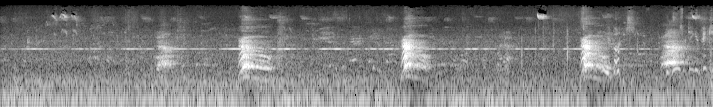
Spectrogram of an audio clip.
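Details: A maned wolf (Chrysocyon brachyurus) at the National Zoological Park, Washington, D.C., at dawn gives deep, hoarse single roar-barks spaced a few seconds apart over a steady background hum.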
